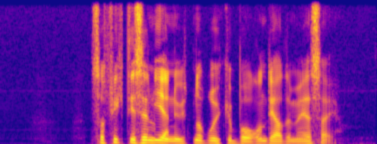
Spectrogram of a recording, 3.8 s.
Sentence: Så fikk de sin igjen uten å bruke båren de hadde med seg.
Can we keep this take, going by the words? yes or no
yes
